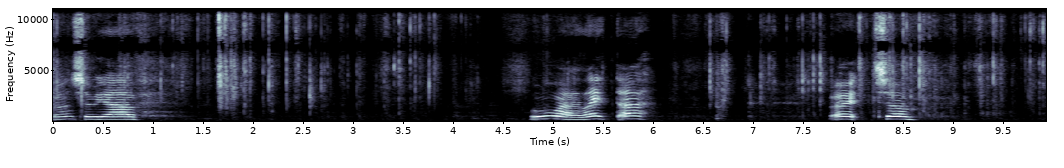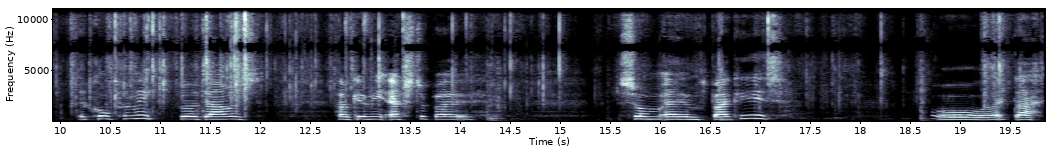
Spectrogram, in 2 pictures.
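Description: Plastic bags crinkle and rustle as they are handled.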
